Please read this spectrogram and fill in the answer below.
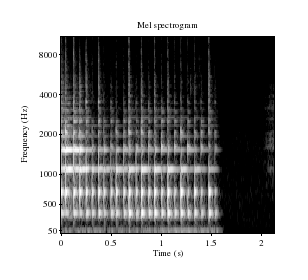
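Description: Drum roll sound effect: a fast run of strokes over a ringing pitched tone, lasting about a second and a half and then stopping suddenly.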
